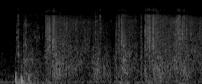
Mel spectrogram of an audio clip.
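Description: Water splashes underfoot.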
